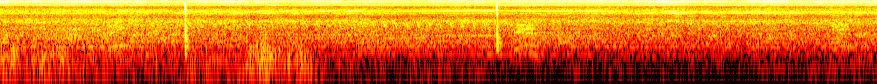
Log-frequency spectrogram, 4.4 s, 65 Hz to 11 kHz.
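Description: A Walkera QR X800 quadcopter drone flies around during a flight test with its compass still calibrating, giving a steady, fairly distant whir with two brief sharp ticks partway through and no talk.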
